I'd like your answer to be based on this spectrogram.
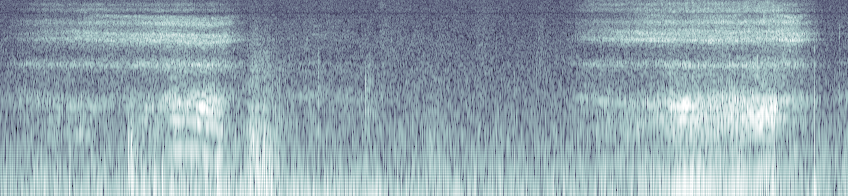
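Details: Overweight child snoring: two long, harsh, noisy breaths with a rough rattle, consistent with loud snoring.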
